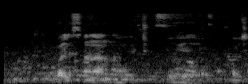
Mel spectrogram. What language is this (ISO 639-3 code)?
swa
